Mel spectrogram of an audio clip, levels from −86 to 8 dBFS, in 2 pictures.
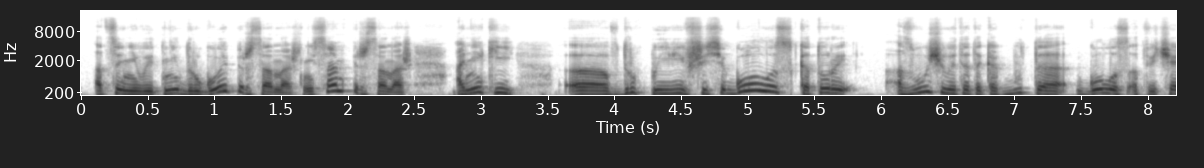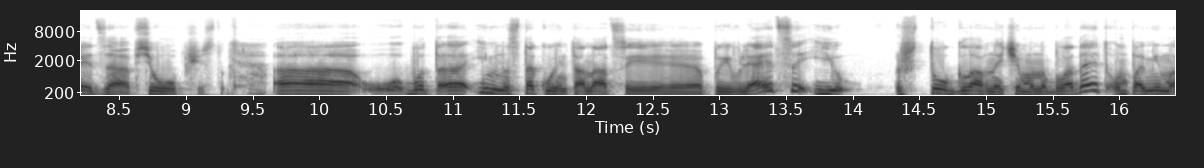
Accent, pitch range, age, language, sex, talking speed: native, 125-180 Hz, 20-39, Russian, male, 135 wpm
